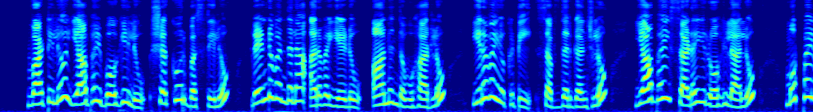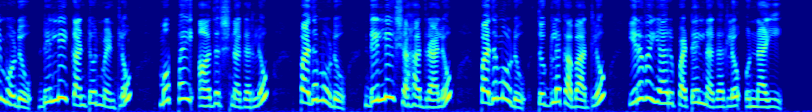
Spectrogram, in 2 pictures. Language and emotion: Telugu, neutral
